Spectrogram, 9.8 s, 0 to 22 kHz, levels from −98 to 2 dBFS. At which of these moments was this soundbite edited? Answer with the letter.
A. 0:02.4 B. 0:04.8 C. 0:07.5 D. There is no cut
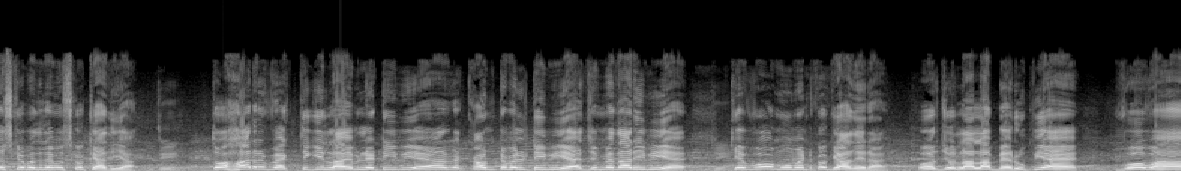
C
